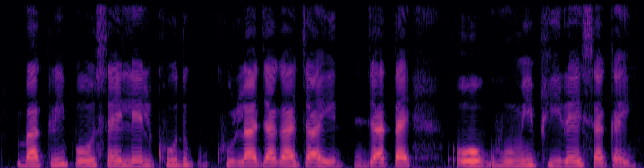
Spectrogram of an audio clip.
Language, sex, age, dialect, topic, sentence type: Maithili, female, 18-24, Eastern / Thethi, agriculture, statement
